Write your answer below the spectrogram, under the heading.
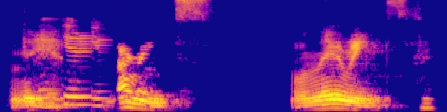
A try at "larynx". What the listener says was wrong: No, larynx with an A, larynx. Only larynx.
